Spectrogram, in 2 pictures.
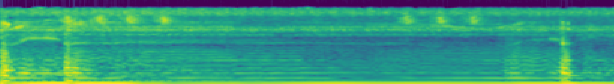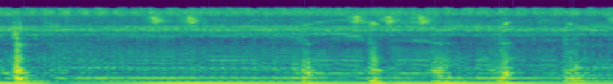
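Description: Didgeridoo playing a steady low drone, with quick sweeps up and down in its upper tones every second or two.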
